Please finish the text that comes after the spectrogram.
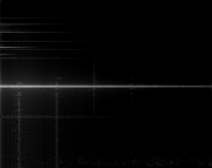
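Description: A bright notification bell dings once, clean and close, then its single pure tone rings out and slowly fades to silence.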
